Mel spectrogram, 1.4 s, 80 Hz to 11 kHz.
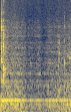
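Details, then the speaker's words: Bren-Tronics PP-8498/U military battery charger charging a battery containing two 12 V batteries; faint relay clicks over a steady hum and fan as it switches between the two sections to fully charge both. "and you are going to hear that while the charge is working because it's switching the this battery contain actually uh two batteries they are two 12 volt battery and that's what it's switching"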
